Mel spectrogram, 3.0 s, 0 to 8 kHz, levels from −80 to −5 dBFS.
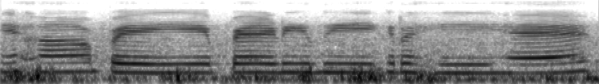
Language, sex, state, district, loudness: Hindi, female, Haryana, Charkhi Dadri, -15 LUFS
